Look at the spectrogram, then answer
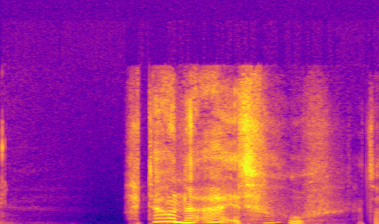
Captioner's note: none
